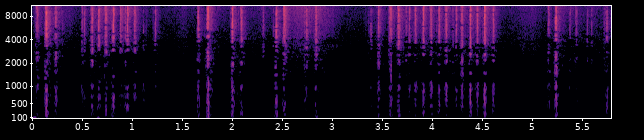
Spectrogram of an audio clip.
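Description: Very faint computer keyboard typing: scattered soft key clicks, some in quick runs.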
